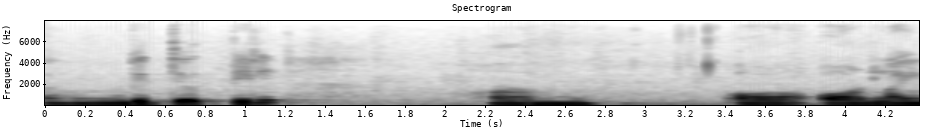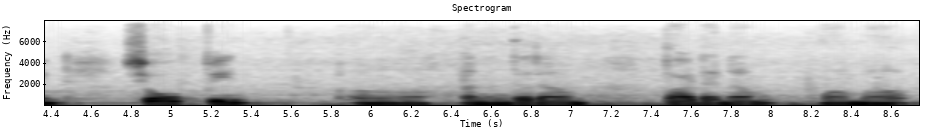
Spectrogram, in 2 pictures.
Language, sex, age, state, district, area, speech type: Sanskrit, female, 18-30, Kerala, Kannur, rural, spontaneous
